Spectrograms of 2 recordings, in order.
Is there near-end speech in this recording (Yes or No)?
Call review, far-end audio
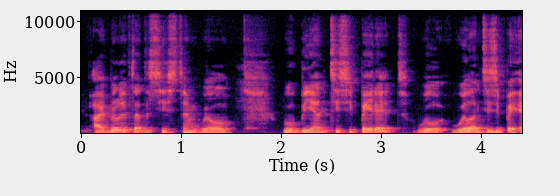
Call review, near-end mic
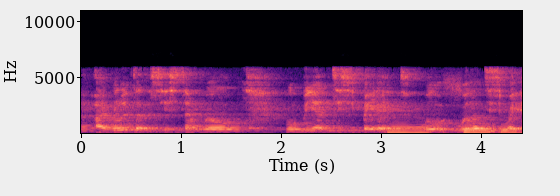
Yes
